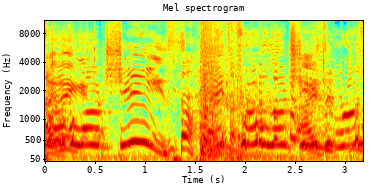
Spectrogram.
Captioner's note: laughs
